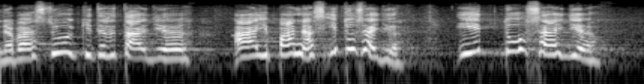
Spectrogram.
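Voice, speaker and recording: A woman speaks with very wide swings in pitch over noticeable background noise. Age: 40s. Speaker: food entrepreneur contestant. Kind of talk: pitch to judges on reality show. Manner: halting.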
